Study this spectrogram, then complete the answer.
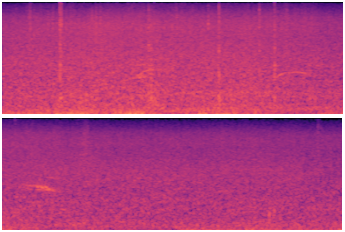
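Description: Strong wind gusting outdoors at a mixed pairs tournament final, a steady broadband roar buffeting the microphone throughout, loud and continuous with no voices.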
